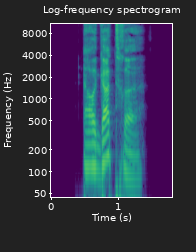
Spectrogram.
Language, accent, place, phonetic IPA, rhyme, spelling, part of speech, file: German, Germany, Berlin, [ɛɐ̯ˈɡatʁə], -atʁə, ergattre, verb, De-ergattre.ogg
- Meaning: inflection of ergattern: 1. first-person singular present 2. first/third-person singular subjunctive I 3. singular imperative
